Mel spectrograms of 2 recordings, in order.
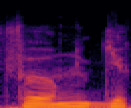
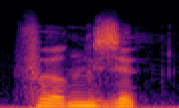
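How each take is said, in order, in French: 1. Le deuxième mot commence par un son y. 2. Le deuxième mot commence par un son z. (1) "en vietnamien du sud" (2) "en vietnamien du nord"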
